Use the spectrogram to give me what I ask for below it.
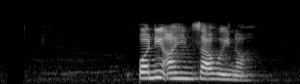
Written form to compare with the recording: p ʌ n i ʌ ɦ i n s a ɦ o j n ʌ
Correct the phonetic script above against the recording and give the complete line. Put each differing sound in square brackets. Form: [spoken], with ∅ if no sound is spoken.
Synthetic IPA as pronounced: p ʌ n i ʌ ɦ i n s a ɦ o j n ʌ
